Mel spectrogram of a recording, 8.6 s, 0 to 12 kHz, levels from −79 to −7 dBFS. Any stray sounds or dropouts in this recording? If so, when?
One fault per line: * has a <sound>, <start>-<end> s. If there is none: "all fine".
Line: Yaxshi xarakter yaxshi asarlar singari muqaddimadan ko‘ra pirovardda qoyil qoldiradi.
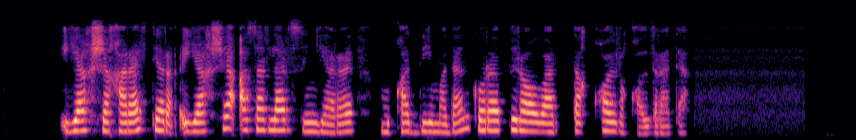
all fine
